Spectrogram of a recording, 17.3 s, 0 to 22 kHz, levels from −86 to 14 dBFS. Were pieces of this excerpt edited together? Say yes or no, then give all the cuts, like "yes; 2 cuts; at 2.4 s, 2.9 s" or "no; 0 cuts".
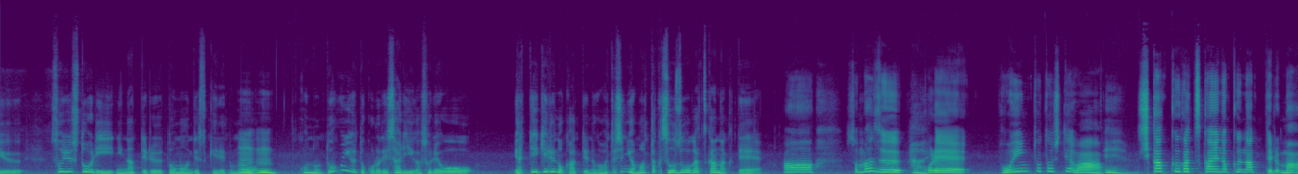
no; 0 cuts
